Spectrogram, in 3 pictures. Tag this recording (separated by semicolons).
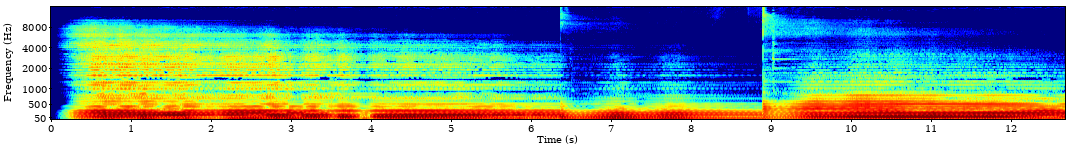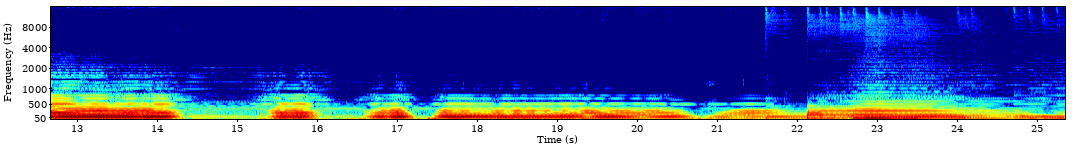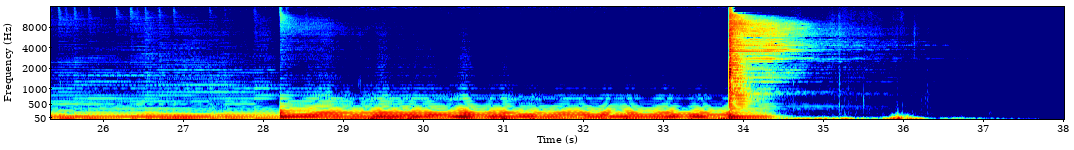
ride; rumbling; stereo; cymbal; drone; ambient; crash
